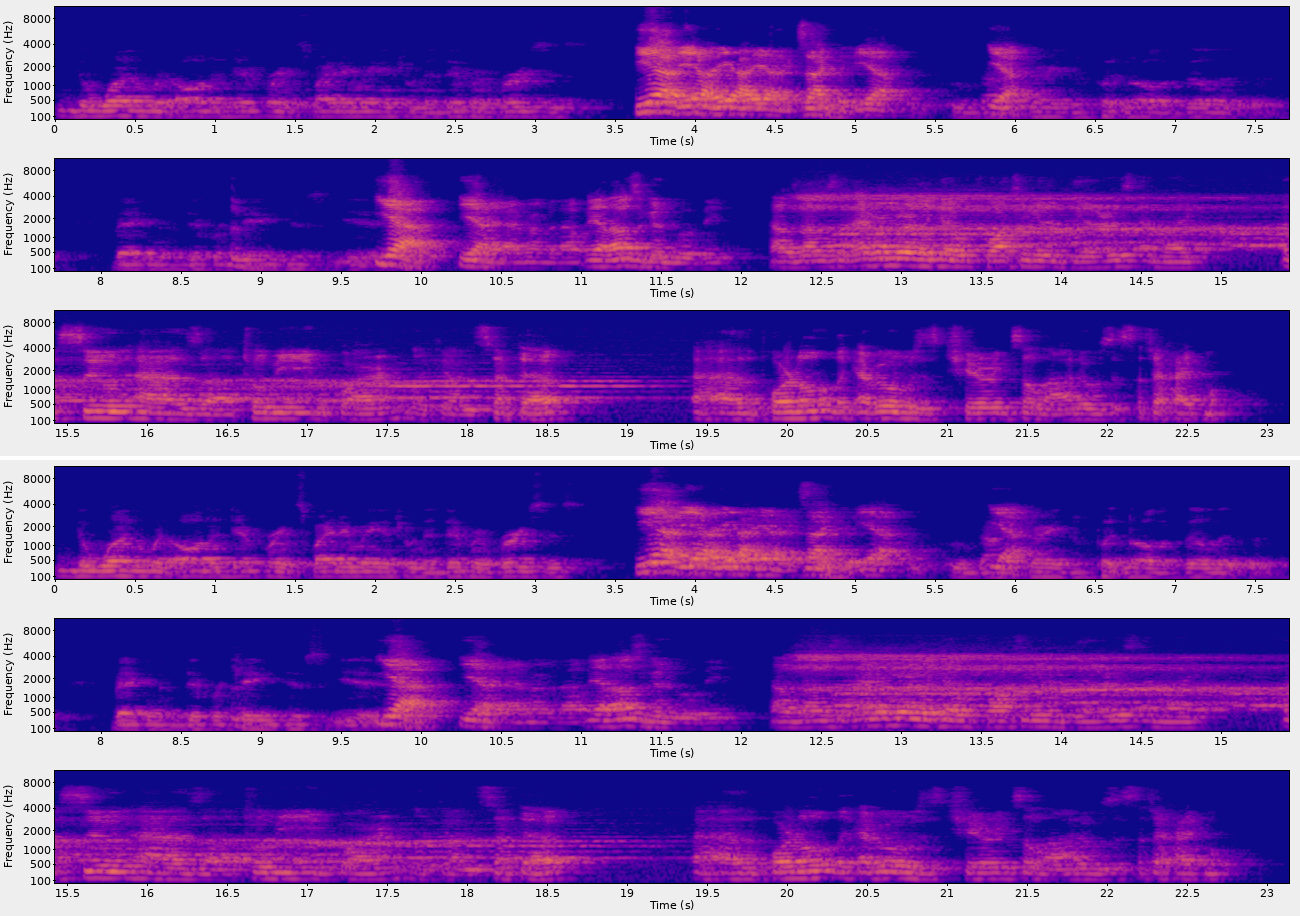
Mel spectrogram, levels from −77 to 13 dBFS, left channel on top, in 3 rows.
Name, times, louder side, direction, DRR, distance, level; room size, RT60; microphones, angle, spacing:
voice 1, 0.0-3.3 3.9-4.3 4.7-5.1 5.3-7.7 8.1-9.9, right 3 dB, 85° right, 2 dB, 0.5 m, -36 dB
voice 2, 3.6-5.3 5.8-6.1 8.8-9.0 9.7-11.9 12.2-14.9 15.4-18.6 19.4-22.7, left 3 dB, 50° left, 3 dB, 0.4 m, -28 dB
sound 1, 12.3-16.1, equal, 15° right, 0.7 m, -37 dB
sound 2, 12.5-19.8, left 1 dB, 85° left, 0.9 m, -36 dB
2.3 x 2.1 x 2.9 m, 0.67 s
head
